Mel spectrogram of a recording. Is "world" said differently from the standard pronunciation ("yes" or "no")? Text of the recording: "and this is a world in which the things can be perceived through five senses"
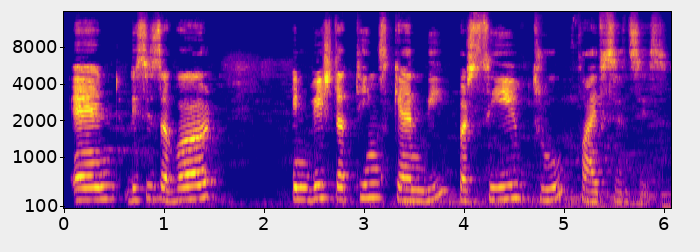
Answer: yes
